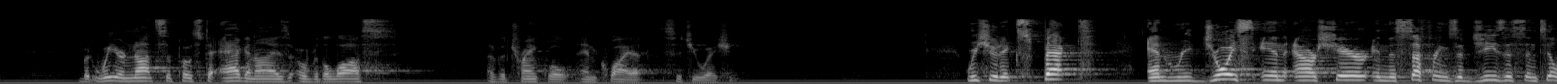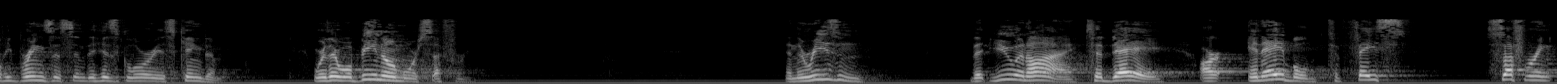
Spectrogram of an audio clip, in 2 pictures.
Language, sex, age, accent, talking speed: English, male, 50-69, American, 110 wpm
